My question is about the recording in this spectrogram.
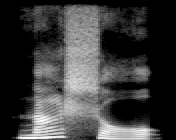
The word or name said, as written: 拿手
